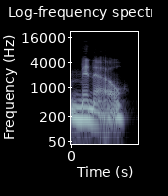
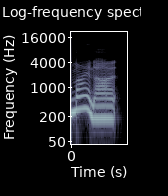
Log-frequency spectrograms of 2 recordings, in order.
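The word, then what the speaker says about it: Minot: something is pronounced because it's not minnow okay I'm ready it's still recording so go on whenever you're ready okay today we journey into my not North Dakota to explore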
